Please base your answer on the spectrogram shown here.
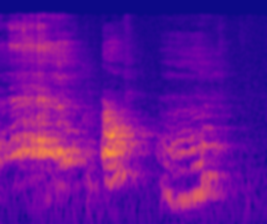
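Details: Loetje the bulldog, seeking attention inside a small room, makes a rough snorting grunt, then a sharp bark-like yelp and a lower sliding whine, all within under three seconds.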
